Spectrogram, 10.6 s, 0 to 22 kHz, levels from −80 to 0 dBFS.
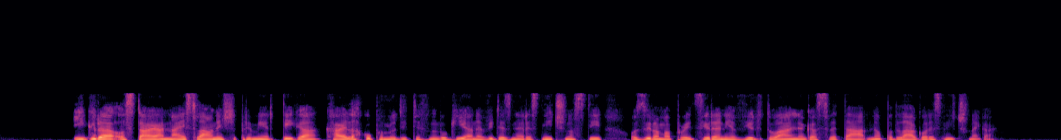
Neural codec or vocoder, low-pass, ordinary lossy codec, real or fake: codec, 16 kHz, 1.1 kbps, Voila-Tokenizer; none; none; fake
